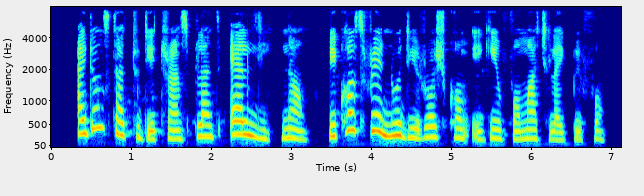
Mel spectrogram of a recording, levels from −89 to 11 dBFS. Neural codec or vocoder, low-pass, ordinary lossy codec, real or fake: none; 7.2 kHz; none; real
